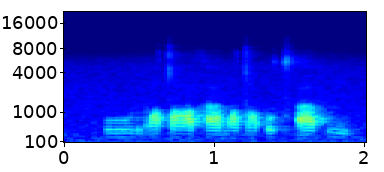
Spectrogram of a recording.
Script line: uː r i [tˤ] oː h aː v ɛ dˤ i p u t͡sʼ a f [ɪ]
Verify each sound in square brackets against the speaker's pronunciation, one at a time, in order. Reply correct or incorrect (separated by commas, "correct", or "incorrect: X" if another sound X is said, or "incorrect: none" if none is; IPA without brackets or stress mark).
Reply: correct, incorrect: i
